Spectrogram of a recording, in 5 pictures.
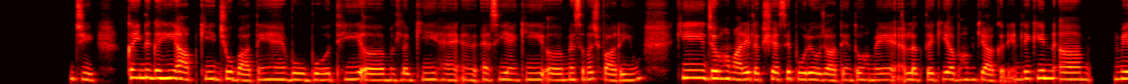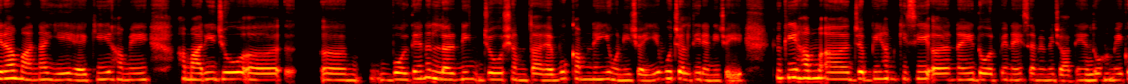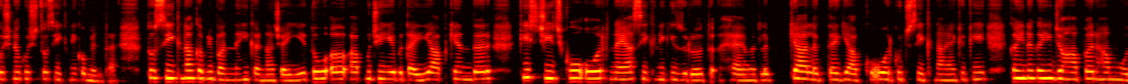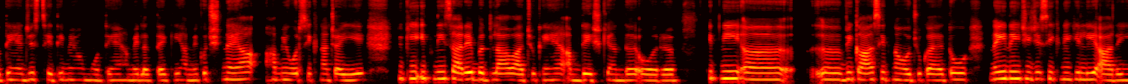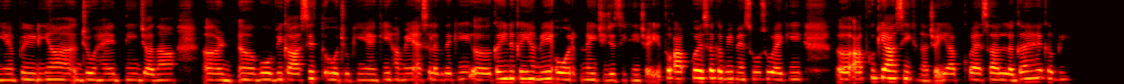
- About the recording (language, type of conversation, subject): Hindi, advice, बड़े लक्ष्य हासिल करने के बाद मुझे खालीपन और दिशा की कमी क्यों महसूस होती है?
- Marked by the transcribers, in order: in English: "लर्निंग"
